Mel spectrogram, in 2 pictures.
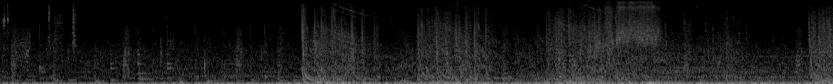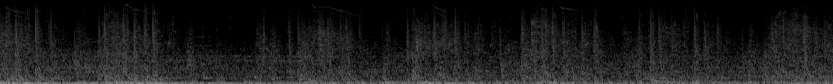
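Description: Rapid bursts of gunfire from an alien-fighting sci-fi game, No Man's Sky, crackling in dense repeated volleys over a steady busy background, fairly loud throughout with brief pauses between strings of shots.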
